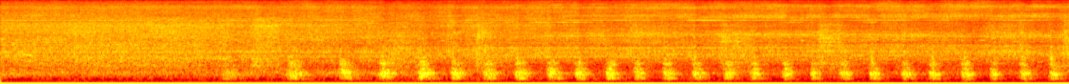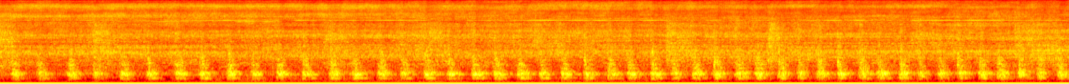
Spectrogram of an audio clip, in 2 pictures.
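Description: Shay geared steam locomotive working: a steady loud hiss of escaping steam, with rapid exhaust chuffs from the stack. The chuffs start a few seconds in and settle into a quick, even beat of about three a second.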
